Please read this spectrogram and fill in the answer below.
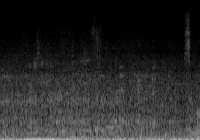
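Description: Outdoor background: a steady low rumble, a little stronger about half a second to a second in, with faint voices of people talking in the background.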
